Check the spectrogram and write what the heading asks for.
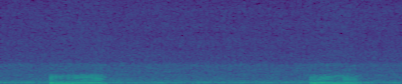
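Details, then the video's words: A Boston Terrier puppy falling asleep snores in two rough, rumbling breaths spaced a few seconds apart; its snoring gets very loud at times. "Betty the Boston Terrier Falling Asleep and Snoring"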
